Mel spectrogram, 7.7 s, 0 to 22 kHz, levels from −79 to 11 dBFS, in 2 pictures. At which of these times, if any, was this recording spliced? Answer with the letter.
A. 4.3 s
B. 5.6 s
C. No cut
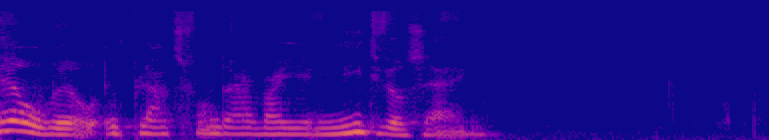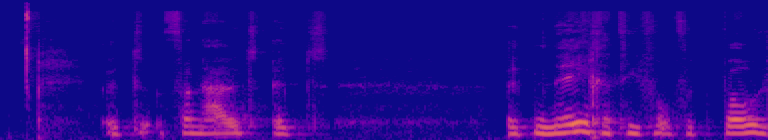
A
